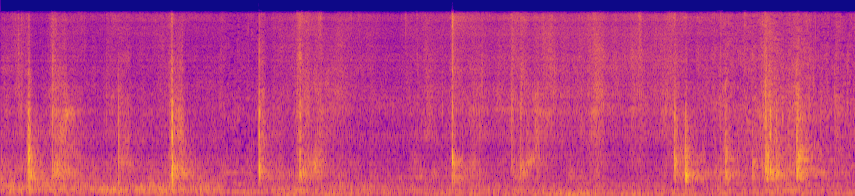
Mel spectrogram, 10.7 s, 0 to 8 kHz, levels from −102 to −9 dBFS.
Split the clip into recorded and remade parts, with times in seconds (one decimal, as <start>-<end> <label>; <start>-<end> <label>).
0.0-2.8 remade; 2.8-3.3 recorded; 3.3-8.9 remade; 8.9-10.7 recorded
